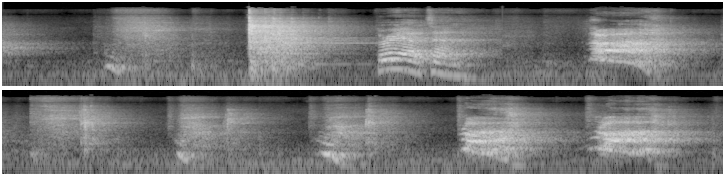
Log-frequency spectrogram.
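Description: A man breathes hard and grunts with effort.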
